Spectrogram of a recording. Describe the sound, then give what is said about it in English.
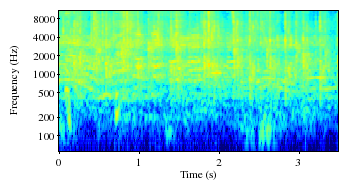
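A church audience in India clapping together on the offbeat in a steady rhythm, dense and lively, with voices mixed into the noise throughout. “So the awesome thing about India is they clap on the offbeat.”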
